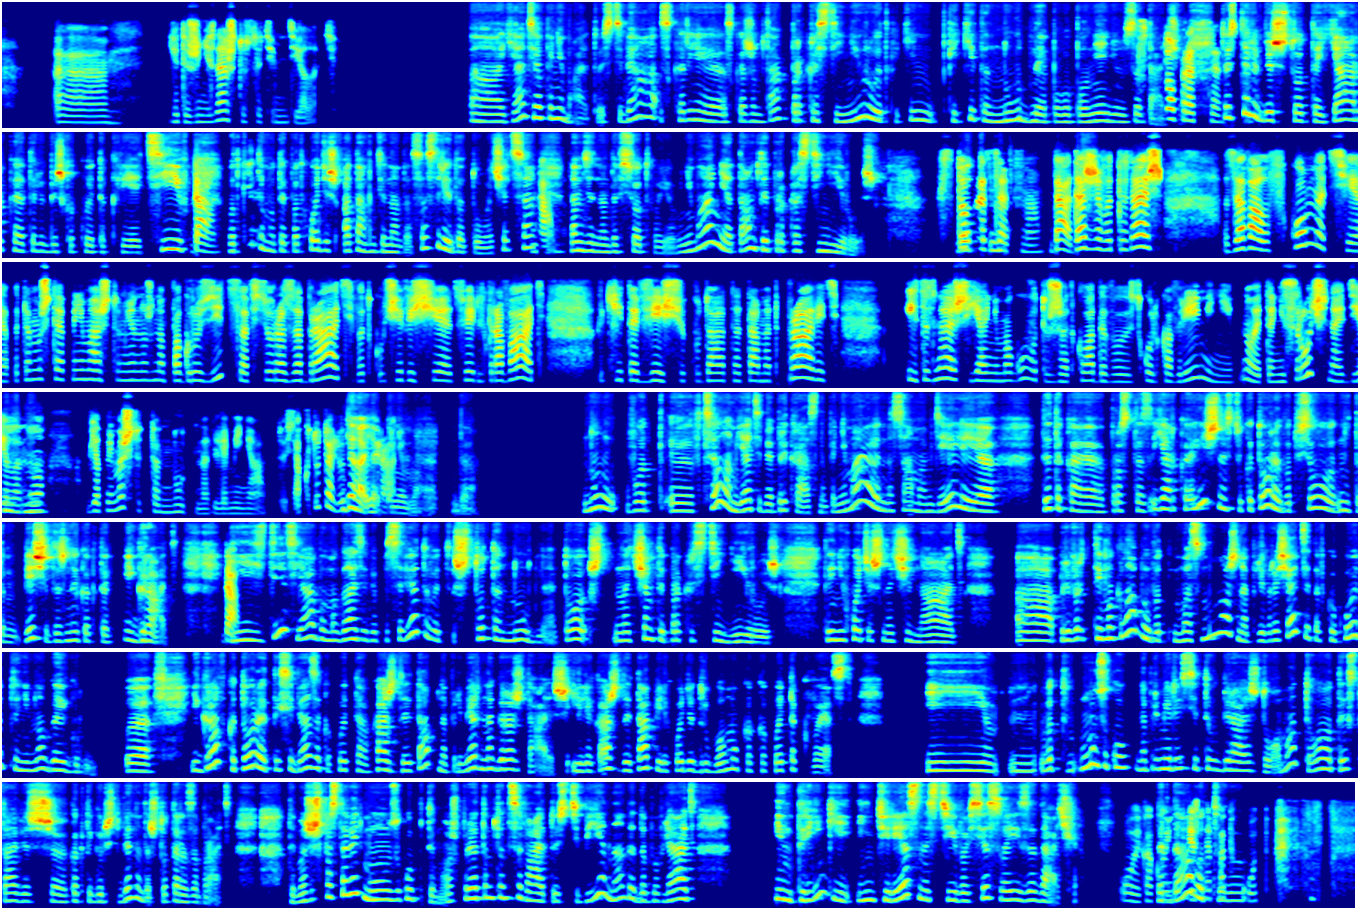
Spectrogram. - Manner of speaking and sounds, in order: tapping; chuckle
- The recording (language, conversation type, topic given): Russian, advice, Как справиться с постоянной прокрастинацией, из-за которой вы не успеваете вовремя завершать важные дела?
